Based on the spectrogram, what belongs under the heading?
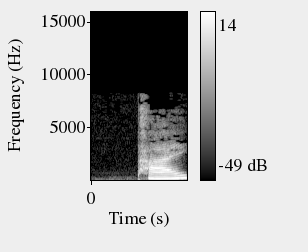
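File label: "pai", second tone, Mandarin Chinese pinyin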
